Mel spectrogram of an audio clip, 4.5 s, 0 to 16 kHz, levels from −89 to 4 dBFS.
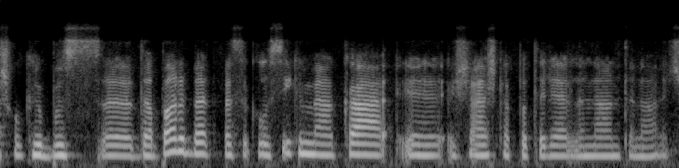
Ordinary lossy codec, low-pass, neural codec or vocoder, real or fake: Opus, 16 kbps; 7.2 kHz; codec, 16 kHz, 1.1 kbps, Voila-Tokenizer; fake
